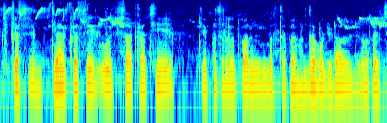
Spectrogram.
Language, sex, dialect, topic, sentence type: Maithili, male, Eastern / Thethi, agriculture, statement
